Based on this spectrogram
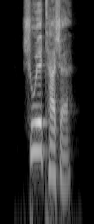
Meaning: schoolbag, bookbag, satchel
- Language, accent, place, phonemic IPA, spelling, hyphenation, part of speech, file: German, Germany, Berlin, /ˈʃuːlˌtaʃə/, Schultasche, Schul‧ta‧sche, noun, De-Schultasche.ogg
